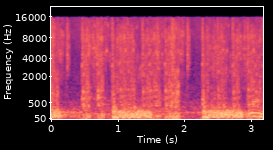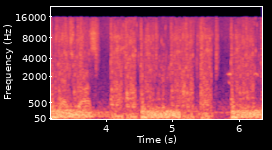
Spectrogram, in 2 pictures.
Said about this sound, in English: So the spoon is like slamming into the bottom of the pot, scraping across, spinning around, going side to side.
